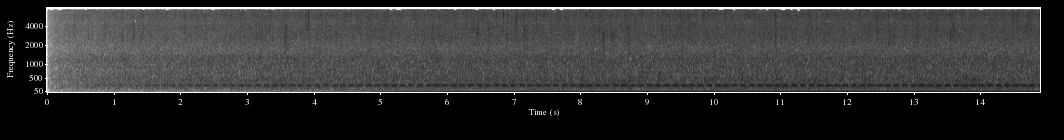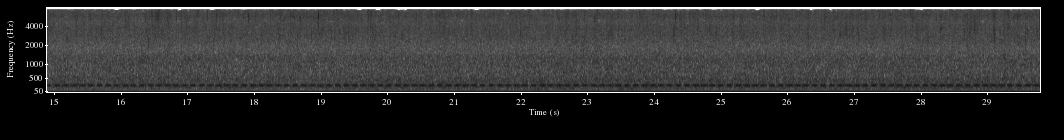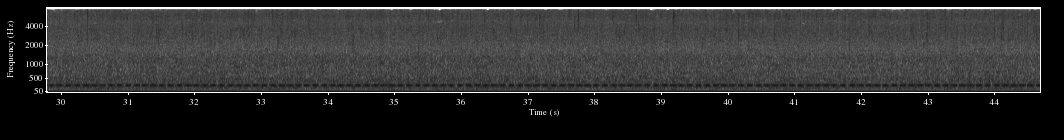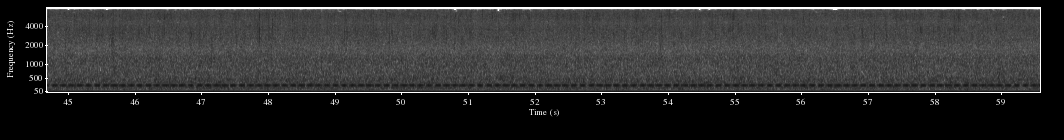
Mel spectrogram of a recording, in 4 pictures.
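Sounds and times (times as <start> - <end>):
gentle rain: 0.0 - 59.5.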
